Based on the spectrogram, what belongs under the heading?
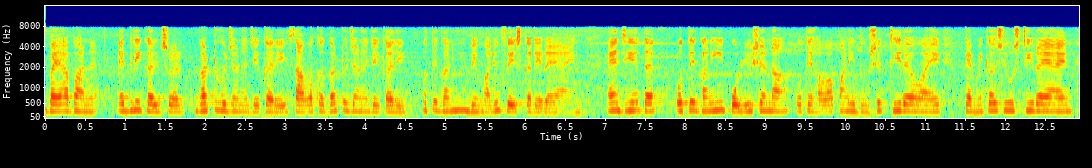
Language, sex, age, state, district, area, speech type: Sindhi, female, 30-45, Maharashtra, Thane, urban, spontaneous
